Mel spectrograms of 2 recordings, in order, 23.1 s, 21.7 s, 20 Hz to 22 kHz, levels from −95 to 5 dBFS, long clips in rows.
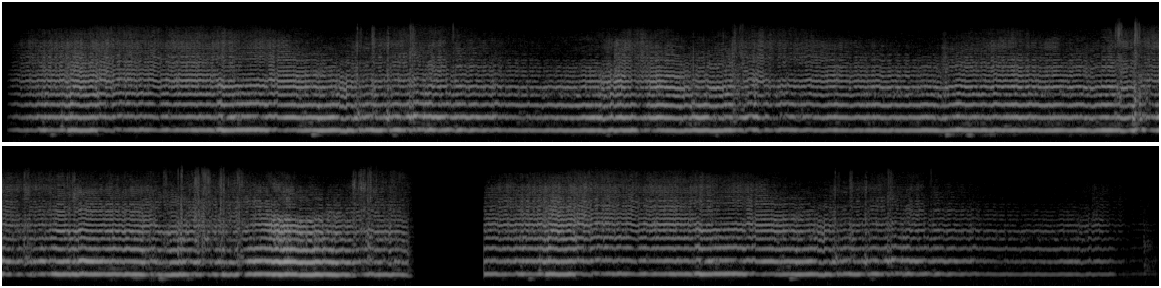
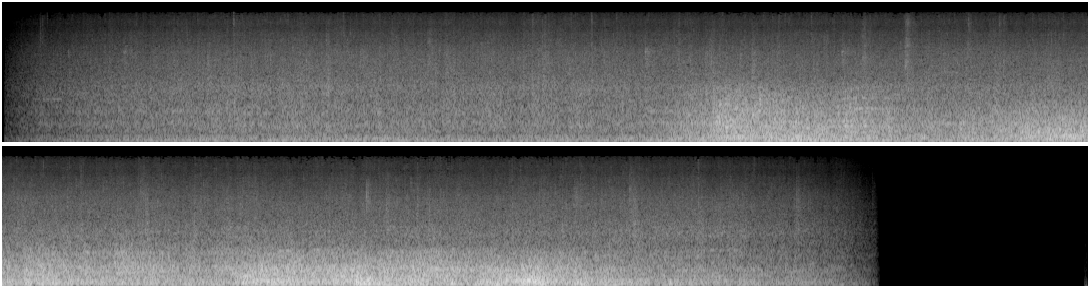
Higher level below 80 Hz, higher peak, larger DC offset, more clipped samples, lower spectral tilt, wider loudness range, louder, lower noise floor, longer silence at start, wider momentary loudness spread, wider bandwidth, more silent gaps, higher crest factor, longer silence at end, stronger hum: second, under -90 dBFS vs -32 dBFS; second, -26 dBFS vs 0 dBFS; neither; neither; second, 0.5 dB/octave vs -7.5 dB/octave; second, 5 LU vs 16 LU; second, -44 LUFS vs -20 LUFS; about the same, under -90 dBFS vs under -90 dBFS; second, 0.05 s vs 0.55 s; second, 11 LU vs 17 LU; first, over 20 kHz vs 16 kHz; neither; about the same, 20 dB vs 20 dB; second, 0.45 s vs 2.4 s; neither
